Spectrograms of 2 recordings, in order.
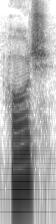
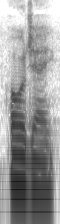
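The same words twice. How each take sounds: First: "Jorge" clipped to one syllable, HORJ with an h start; "Jorge" said short as horj; trying a name. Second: "Jorge" said as HOR-hay, two syllables with an h start; "Jorge" tried out slowly as hor-hay; trying a name. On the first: Reading a viewer's name, testing it as "Jorge" horj. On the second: Reading a viewer's name, testing it as "Jorge" hor-hay. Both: Shown as a demonstration. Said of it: "I'm gonna try my best to pronounce that".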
